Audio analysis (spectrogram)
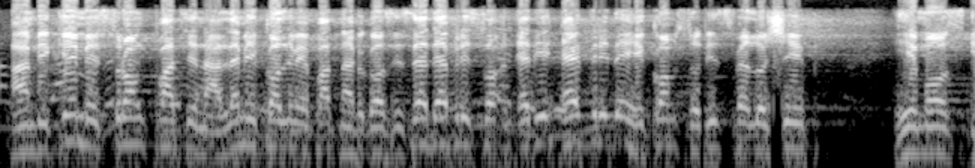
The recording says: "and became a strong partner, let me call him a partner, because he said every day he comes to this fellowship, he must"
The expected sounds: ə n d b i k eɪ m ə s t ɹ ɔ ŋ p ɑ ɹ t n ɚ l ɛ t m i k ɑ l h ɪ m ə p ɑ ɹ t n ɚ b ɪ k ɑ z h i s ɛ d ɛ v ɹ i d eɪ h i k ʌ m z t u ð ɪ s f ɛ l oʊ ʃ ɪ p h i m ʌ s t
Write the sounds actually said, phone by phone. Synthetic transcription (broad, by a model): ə n b i k eɪ m ə s t ɹ ɔ ŋ p ɑ t n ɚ l ɛ t m i k ɑ l h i m ə p ɑ t n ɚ b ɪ k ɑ s h i s ɛ d ɛ v ɹ i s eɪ h i k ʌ m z t u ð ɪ s f ɛ l oʊ ʃ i p h i m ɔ s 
